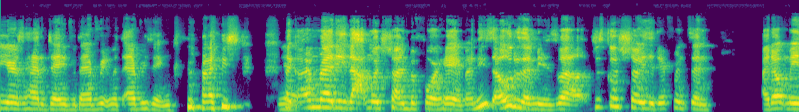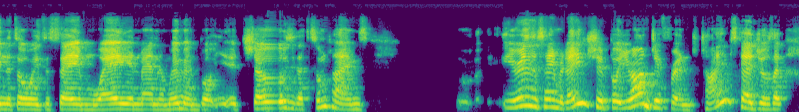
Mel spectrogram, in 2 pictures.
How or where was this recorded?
video call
